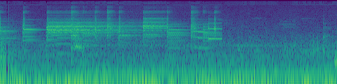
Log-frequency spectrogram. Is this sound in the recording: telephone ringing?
yes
